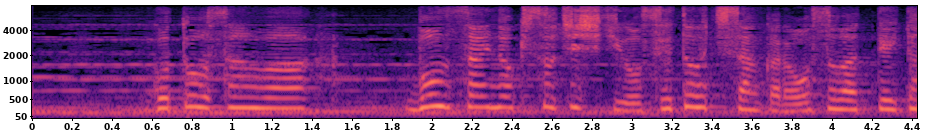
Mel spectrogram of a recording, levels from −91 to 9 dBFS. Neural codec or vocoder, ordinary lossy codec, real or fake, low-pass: none; none; real; none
